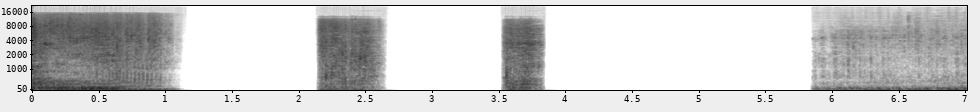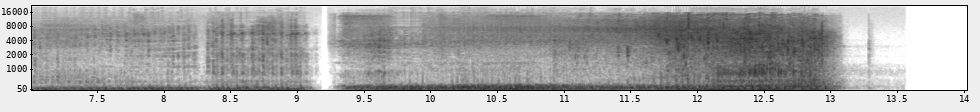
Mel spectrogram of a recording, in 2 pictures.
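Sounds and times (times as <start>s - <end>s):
deep grating dinosaur growl: 5.9s - 13.3s.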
